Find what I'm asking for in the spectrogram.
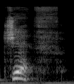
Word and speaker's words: Geoff: Except it's spelled like Geoff, but pronounced Jeff.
